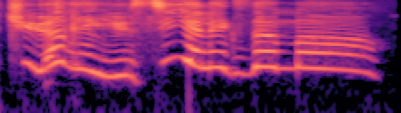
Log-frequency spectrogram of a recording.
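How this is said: Lively, joyful tone full of surprise. It shows surprise and joy. "il y a l'effet de la surprise, de la joie"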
